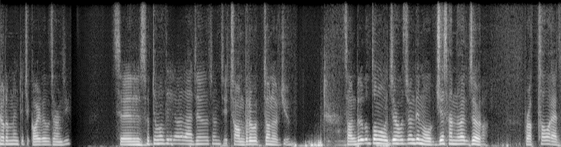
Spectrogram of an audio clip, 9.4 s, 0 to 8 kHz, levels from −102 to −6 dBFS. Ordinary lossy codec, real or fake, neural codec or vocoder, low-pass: none; fake; codec, 16 kHz, 0.5 kbps, X-Codec, HuBERT features, trained on balanced general audio; none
